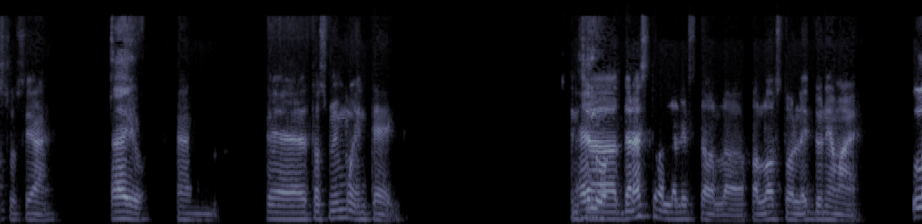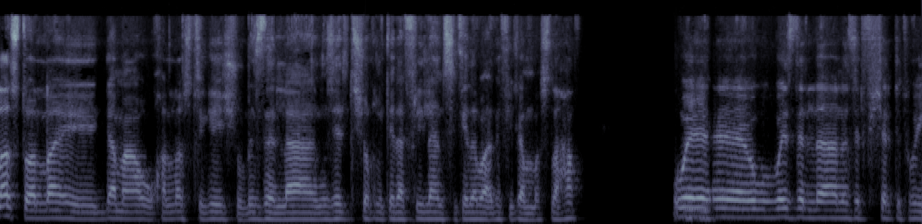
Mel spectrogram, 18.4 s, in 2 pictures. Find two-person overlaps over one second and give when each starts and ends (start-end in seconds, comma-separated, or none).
none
